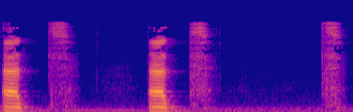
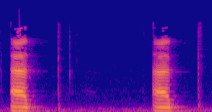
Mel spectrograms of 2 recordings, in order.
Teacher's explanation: ما فارسی زبانها گاه دیده میشه که بعضی همون حرف تی دو نقطه رو هم یه حالت تفشی بهش میدیم · Shown in: first take · مثلا ات ات ت، همچنین پخش میشه صدا.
